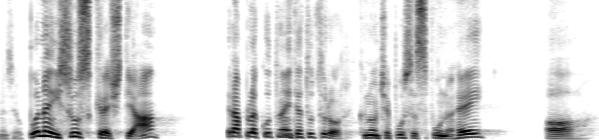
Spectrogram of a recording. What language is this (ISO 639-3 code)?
ron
